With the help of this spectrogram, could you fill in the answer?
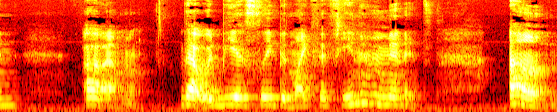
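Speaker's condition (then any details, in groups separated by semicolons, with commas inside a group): Cerebral palsy; infant ventilator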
